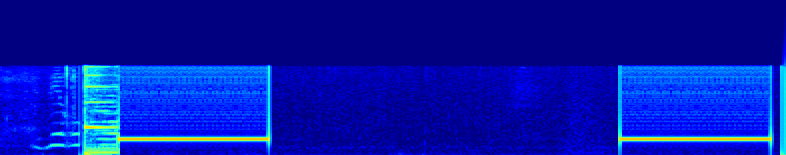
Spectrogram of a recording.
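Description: Telephone tone while a call is transferred: two long, steady mid-pitched beeps separated by a few seconds of silence, preceded by a brief murmur and a short burst of noise.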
